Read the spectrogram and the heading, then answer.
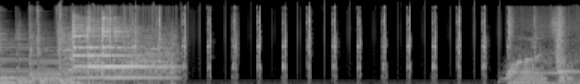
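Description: A clock ticks steadily and crisply, about a dozen evenly spaced ticks standing alone in a gap between bursts of music that fade out before and swell back after.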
